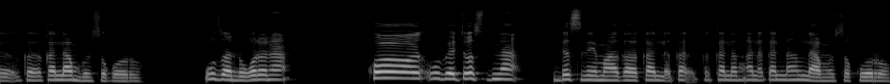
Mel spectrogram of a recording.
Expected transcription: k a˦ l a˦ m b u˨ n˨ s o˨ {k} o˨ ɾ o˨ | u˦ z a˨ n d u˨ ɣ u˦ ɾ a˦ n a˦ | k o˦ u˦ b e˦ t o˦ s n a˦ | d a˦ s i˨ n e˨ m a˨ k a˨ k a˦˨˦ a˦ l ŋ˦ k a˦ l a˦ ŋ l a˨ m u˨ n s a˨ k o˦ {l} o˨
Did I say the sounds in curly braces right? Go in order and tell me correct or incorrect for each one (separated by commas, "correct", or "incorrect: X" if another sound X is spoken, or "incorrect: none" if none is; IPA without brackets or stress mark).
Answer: correct, incorrect: ɾ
